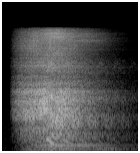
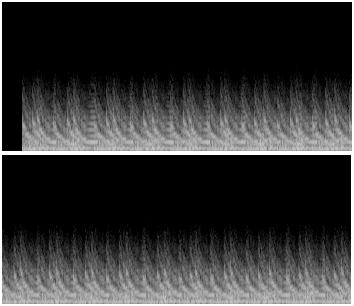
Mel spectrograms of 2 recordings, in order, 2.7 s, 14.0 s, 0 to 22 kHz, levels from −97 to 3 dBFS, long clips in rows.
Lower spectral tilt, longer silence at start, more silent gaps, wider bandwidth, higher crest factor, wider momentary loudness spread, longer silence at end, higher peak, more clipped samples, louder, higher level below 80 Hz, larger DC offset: second, 0 dB/octave vs -15 dB/octave; second, 0.25 s vs 0.4 s; neither; first, 11 kHz vs 2 kHz; about the same, 18 dB vs 14 dB; first, 20 LU vs 2 LU; first, 0.65 s vs 0 s; about the same, -12 dBFS vs -12 dBFS; neither; about the same, -26 LUFS vs -27 LUFS; second, -60 dBFS vs -30 dBFS; neither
